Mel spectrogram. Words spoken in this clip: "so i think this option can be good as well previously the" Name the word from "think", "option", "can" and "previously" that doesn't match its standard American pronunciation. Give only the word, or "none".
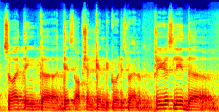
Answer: think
